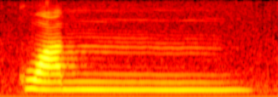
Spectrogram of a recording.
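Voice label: "gwan6", Cantonese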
